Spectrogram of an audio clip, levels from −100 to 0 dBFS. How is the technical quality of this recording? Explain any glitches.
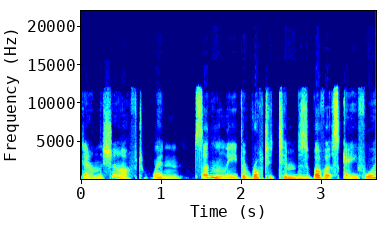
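The recording has one clear fault: automatic gain rising, running from 0.05 s to the end. The automatic gain control judged the incoming level too low and kept pushing its gain upward across the whole clip, rather than settling. Because the gain acts on the entire signal, the speech and the background noise swell together, so the noise floor climbs in step with the voice and the level never holds steady.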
